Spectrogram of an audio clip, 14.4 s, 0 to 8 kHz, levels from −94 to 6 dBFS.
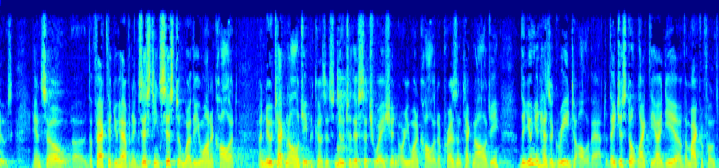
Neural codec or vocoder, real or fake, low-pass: none; real; 7.2 kHz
